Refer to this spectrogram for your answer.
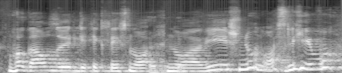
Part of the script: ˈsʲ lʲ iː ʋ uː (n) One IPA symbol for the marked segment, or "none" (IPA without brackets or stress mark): none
